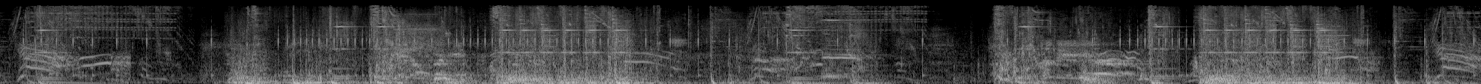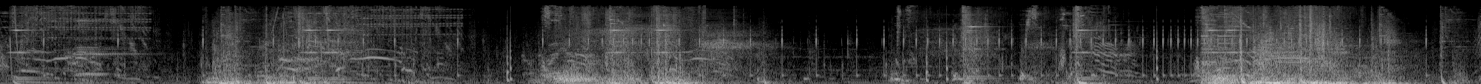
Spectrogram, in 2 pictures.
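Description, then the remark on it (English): Loud video game fight sounds: a rapid series of heavy punches, smacks and crunching impacts in dense bursts as a character punches an opponent airborne, yanks them back with her tail and punches through their abdomen, with brief pauses between flurries and a busy, layered effects mix throughout. “Punches the victim airborne, then yanks them back with her tail to punch through their abdomen.”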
